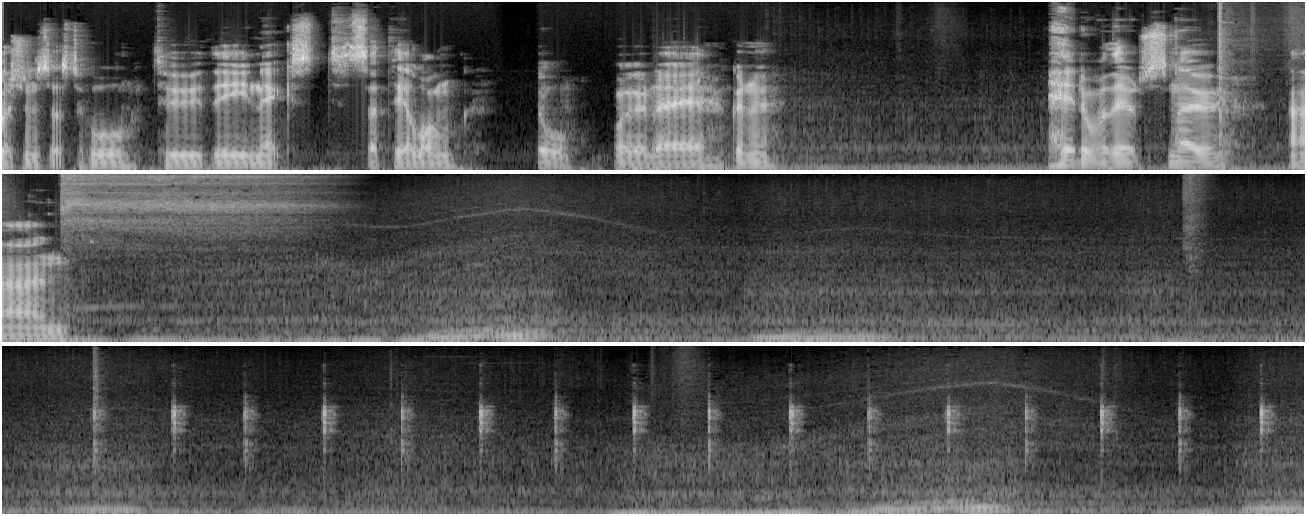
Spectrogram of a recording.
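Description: A truck engine rumbles low and revs up now and then.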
